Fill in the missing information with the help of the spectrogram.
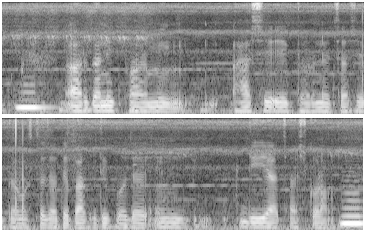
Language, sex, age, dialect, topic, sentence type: Bengali, male, 18-24, Rajbangshi, agriculture, statement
